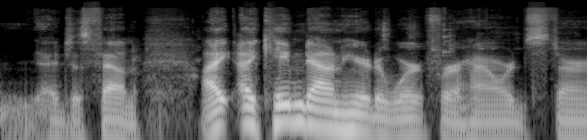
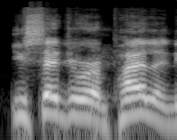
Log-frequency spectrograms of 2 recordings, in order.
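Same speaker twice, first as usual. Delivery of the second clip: high, loud Newfoundland challenge; indignant Newfoundland-accented boss; 12 semitones higher, 6 dB louder, faster than usual. Acted. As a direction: challenge him in a Newfie accent. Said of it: "jump the pond over to Newfoundland".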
